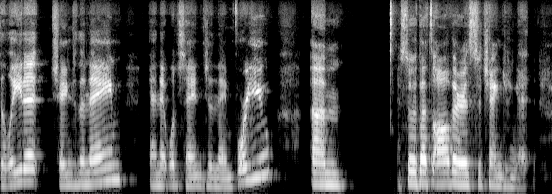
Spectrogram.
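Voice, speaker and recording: A woman speaks with lively intonation. Her pitch sits in the medium range. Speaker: workshop presenter for teachers. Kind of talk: online training workshop. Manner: fast.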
